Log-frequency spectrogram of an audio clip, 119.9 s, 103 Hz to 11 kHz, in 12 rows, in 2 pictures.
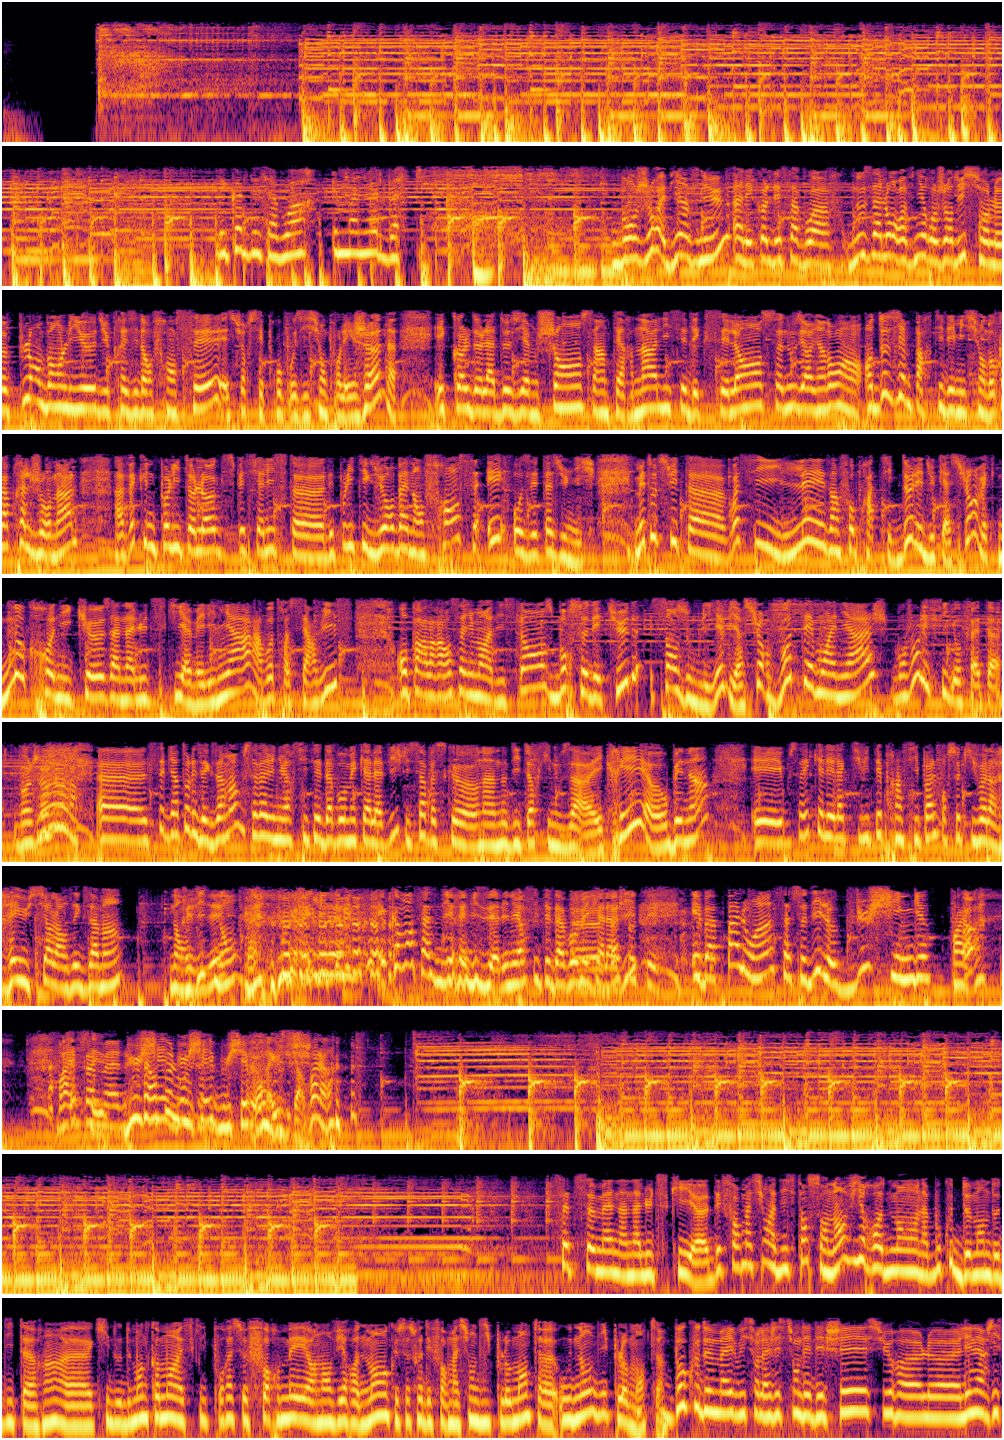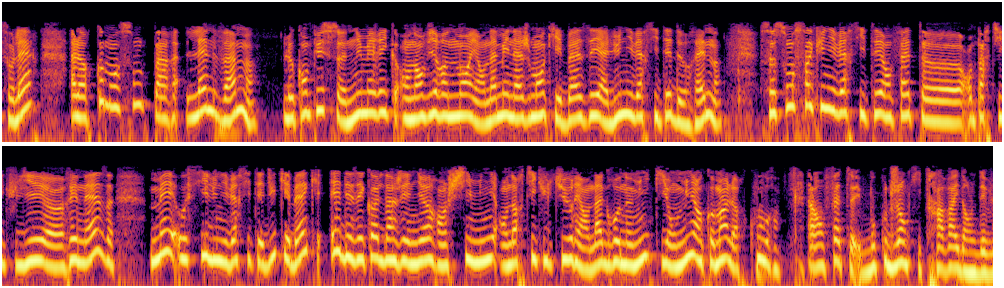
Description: La radio RFI a diffusé le samedi 16 février 2008 une émission de radio sur les formations en ligne dans le domaine de l'environnement. Il a été question des formations proposées sur le Portail de l'environnement.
